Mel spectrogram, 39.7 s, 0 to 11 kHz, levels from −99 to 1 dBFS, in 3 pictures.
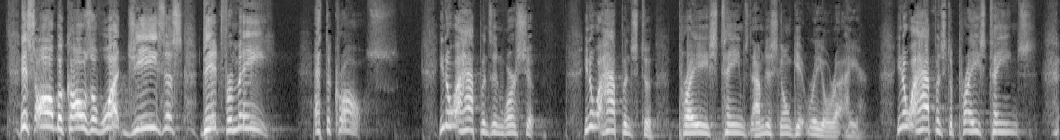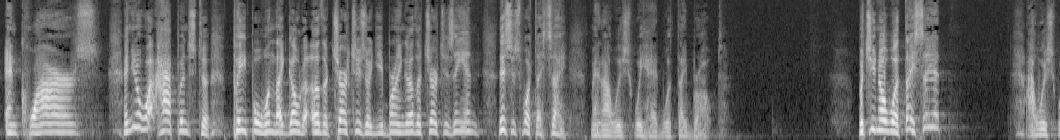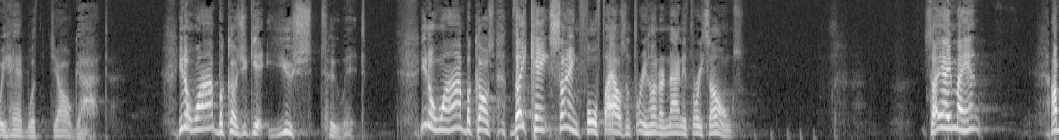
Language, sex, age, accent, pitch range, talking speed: English, male, 50-69, American, 185-295 Hz, 165 wpm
